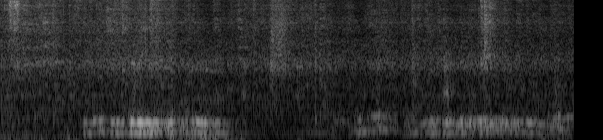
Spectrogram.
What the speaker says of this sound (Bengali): মাশাআল্লাহ দেখেন বিশাল বড় সাইজের টপ কোয়ালিটির সুপার কোয়ালিটির এক জোড়া ডেনিশ কবুতর, দেখেন ব্ল্যাক ডেনিশ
